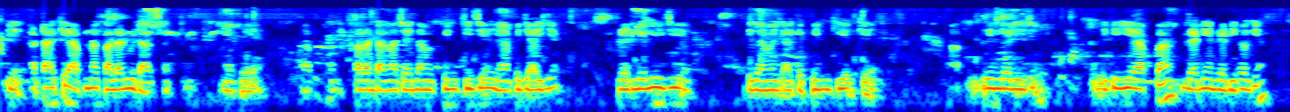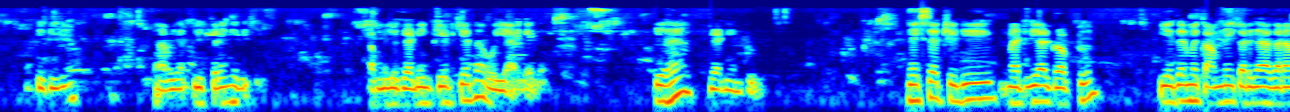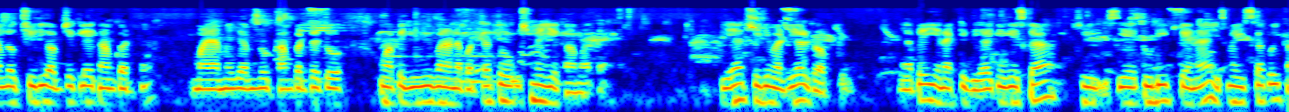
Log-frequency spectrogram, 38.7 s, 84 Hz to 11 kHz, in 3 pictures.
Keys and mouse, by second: 20.9 right click, 23.4 click, 26.2 click, 32.2 right click, 34.3 click.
